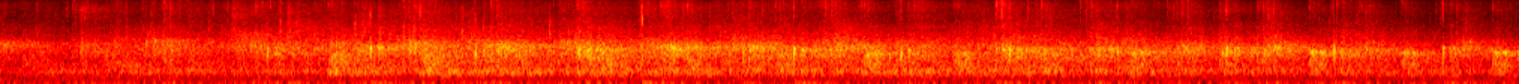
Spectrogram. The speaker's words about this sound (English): if you were looking for a place to applaud, that would have been a great spot right there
